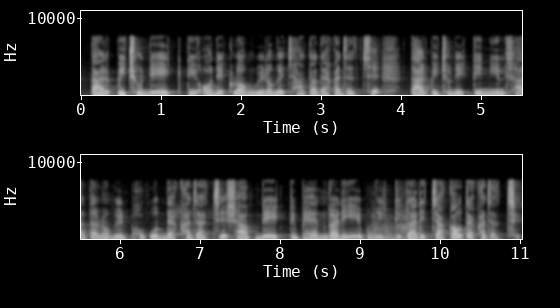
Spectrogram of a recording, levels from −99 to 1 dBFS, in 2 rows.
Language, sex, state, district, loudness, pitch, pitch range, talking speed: Bengali, female, West Bengal, Malda, -29 LUFS, 245 Hz, 230-270 Hz, 175 wpm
